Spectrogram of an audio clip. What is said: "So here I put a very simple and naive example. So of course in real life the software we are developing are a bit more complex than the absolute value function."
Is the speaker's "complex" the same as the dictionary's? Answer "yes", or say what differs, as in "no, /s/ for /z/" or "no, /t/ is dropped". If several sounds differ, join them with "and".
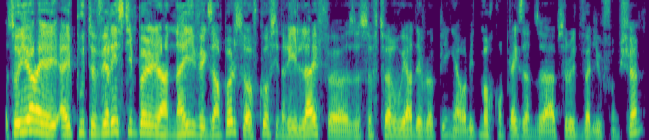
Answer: no, /m/ is dropped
